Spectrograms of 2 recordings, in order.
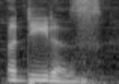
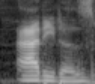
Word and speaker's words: Adidas: Last week, sportswear firm Adidas, and I remember Steph was actually having trouble pronouncing it. It's Adidas, not Adidas, but like Adidas.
